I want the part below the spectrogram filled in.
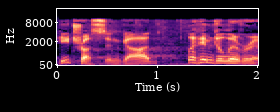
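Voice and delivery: ordinary talk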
